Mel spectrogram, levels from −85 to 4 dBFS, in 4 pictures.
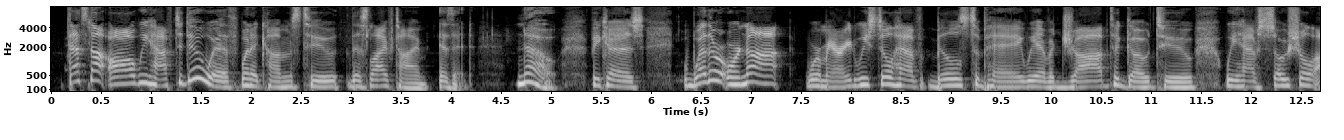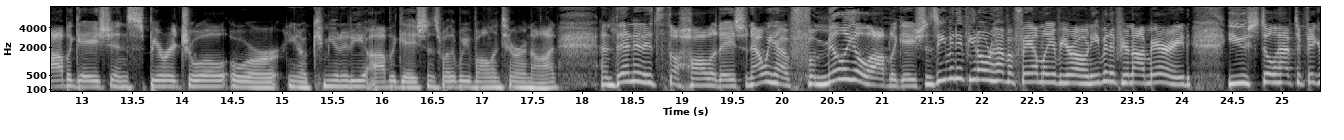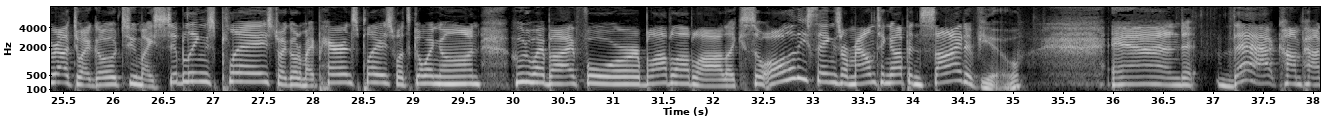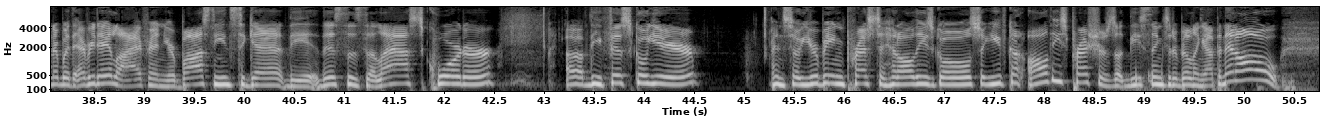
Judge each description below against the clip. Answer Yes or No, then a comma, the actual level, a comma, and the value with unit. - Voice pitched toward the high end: Yes, high, 215 Hz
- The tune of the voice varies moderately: No, wide, 6.4 semitones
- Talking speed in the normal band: Yes, average, 195 wpm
